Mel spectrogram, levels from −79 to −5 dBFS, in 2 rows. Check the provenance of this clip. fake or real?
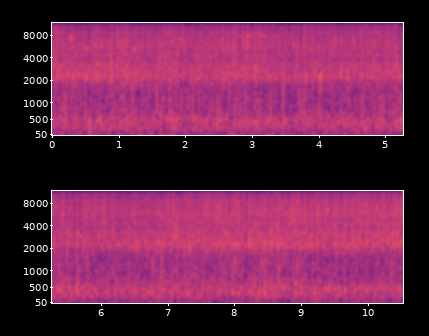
real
